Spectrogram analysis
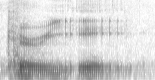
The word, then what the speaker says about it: Kyrie: And she's reminding me that the correct pronunciation is Kyrie.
